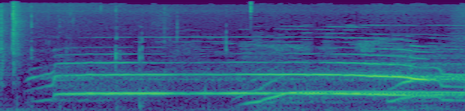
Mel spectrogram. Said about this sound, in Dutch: Wel, dat huilen van wolven, dat wordt denk ik zwaar overschat.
